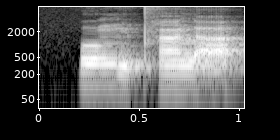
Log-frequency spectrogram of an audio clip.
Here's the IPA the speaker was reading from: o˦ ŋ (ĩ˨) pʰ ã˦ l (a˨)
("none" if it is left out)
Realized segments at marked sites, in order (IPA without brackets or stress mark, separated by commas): ĩ˨, a˨˦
